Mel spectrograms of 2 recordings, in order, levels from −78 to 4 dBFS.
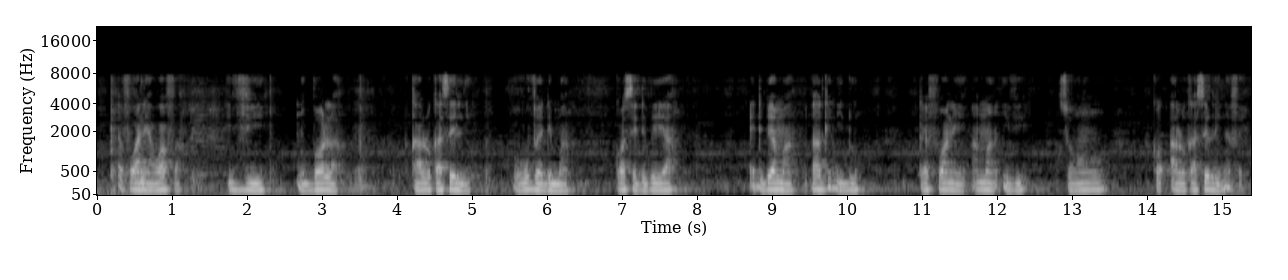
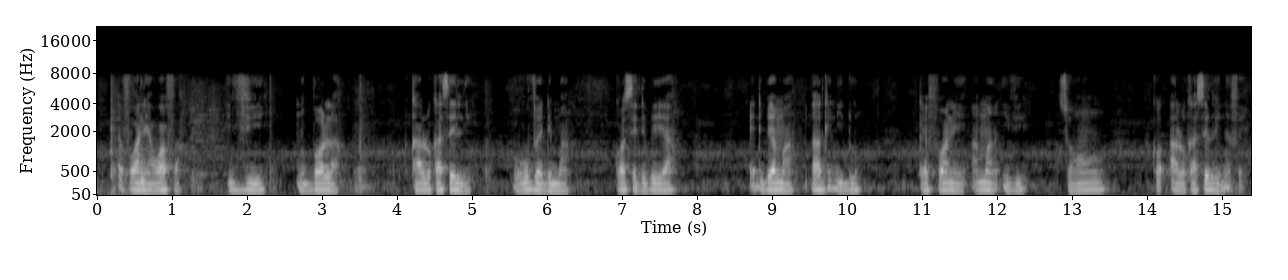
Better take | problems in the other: second | room echo; dies away in 0.8 s

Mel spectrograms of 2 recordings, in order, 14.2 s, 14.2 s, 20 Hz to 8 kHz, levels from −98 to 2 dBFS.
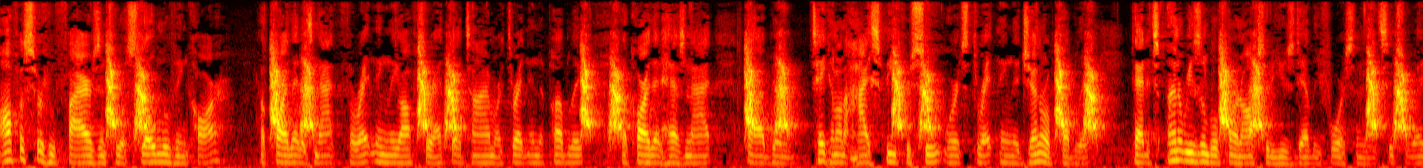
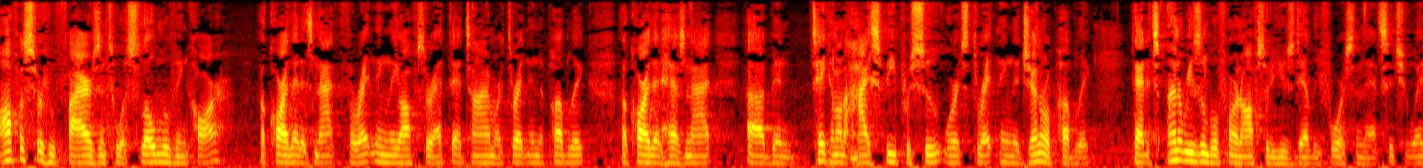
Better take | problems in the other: second | background sound (Bark); 4 dB above the speech

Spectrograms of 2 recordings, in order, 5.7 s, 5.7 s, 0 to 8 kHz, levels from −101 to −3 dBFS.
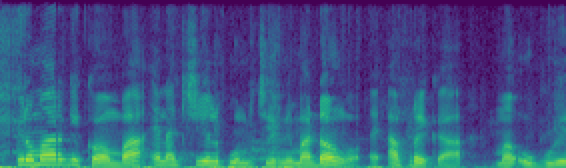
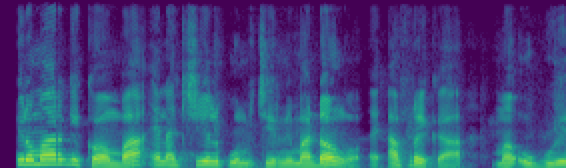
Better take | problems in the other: second | background sound (Meow / Purr); 6 dB below the speech

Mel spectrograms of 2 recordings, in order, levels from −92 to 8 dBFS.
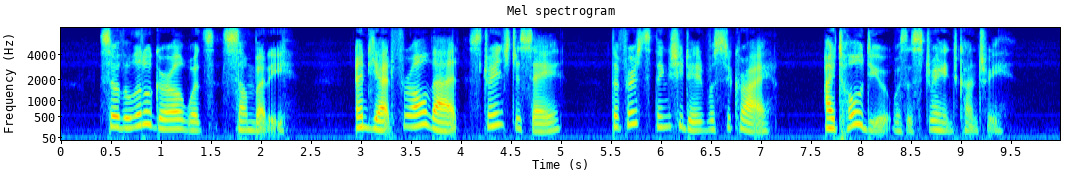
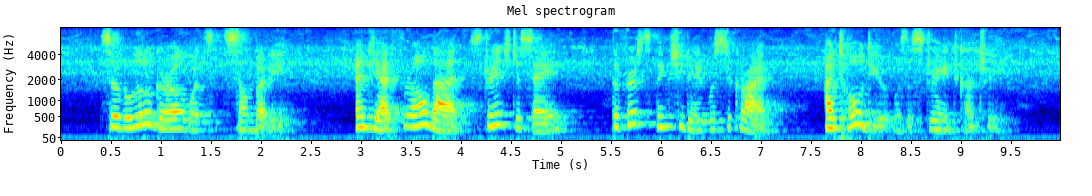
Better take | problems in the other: first | background sound (Chirp, tweet); 14 dB below the speech // room echo; dies away in 0.6 s

